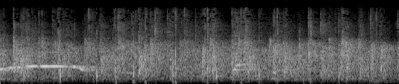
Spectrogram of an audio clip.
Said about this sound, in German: Applaus für Köln! Nur für heute!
